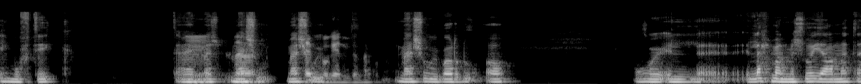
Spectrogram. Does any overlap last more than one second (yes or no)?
yes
